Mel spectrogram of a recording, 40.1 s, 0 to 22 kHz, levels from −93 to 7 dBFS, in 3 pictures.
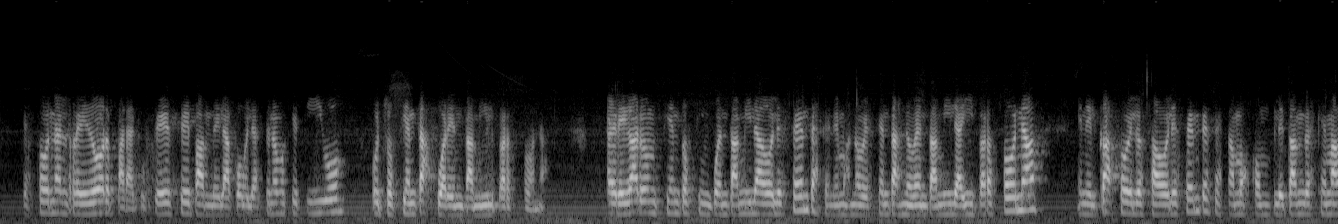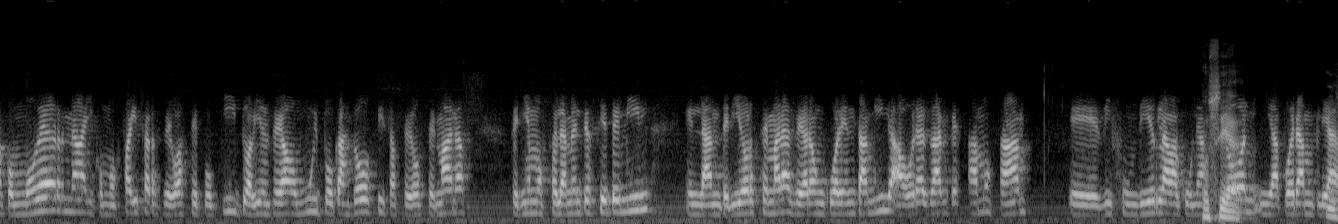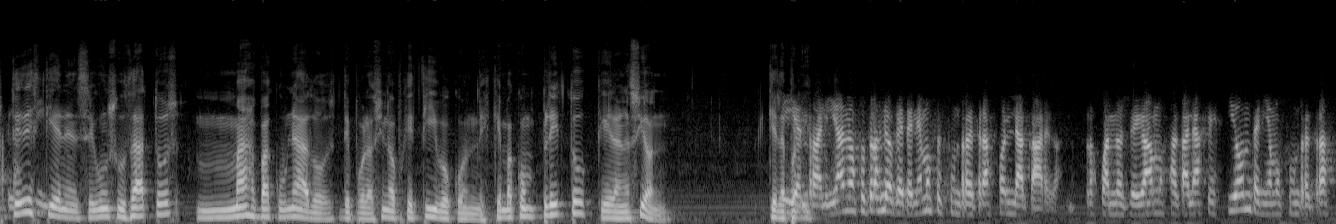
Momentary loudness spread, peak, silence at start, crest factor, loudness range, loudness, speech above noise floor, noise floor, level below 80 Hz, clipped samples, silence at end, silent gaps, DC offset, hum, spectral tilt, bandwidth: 10 LU; -8 dBFS; 0.25 s; 18 dB; 4 LU; -25 LUFS; 33 dB; -58 dBFS; -54 dBFS; under 0.1%; 0 s; none; under 0.1%; none; -9 dB/octave; 6.6 kHz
